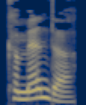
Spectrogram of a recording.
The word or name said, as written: commenda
